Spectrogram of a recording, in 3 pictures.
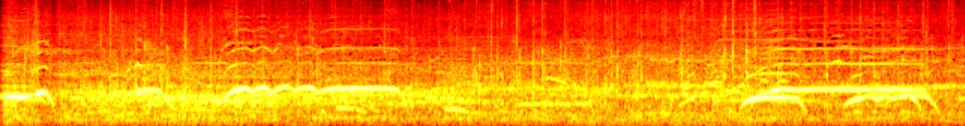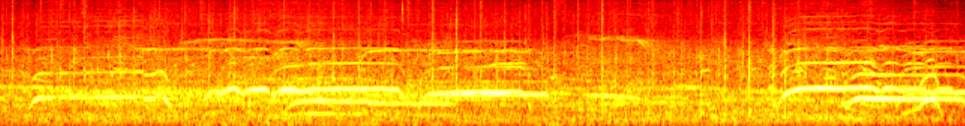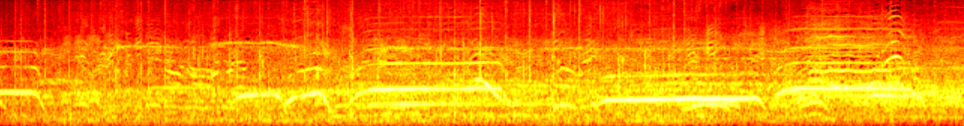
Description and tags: Cheering in a baseball setting
clapping, cheering, crowd, baseball, sports, applause, ballpark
